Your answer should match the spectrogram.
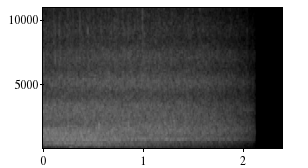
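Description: A steady rushing noise, the sound effect under an animated logo intro, fading out near the end.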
